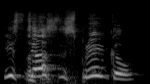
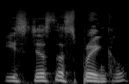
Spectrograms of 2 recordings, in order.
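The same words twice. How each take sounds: First: Very high, slow, put-on voice; exaggerated high-pitched joke line; squeaky comic voice. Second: Slow comic voice near usual pitch; slow, lightly put-on joke line. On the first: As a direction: stretch it out in a silly falsetto. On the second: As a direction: draw it out slowly as a silly bit. Riffing on the lemonade joke.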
